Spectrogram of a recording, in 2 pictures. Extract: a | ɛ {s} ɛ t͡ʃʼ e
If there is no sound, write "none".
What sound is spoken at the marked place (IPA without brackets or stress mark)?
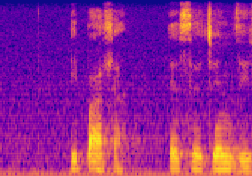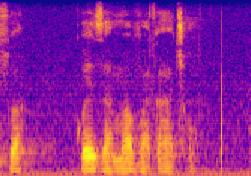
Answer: s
